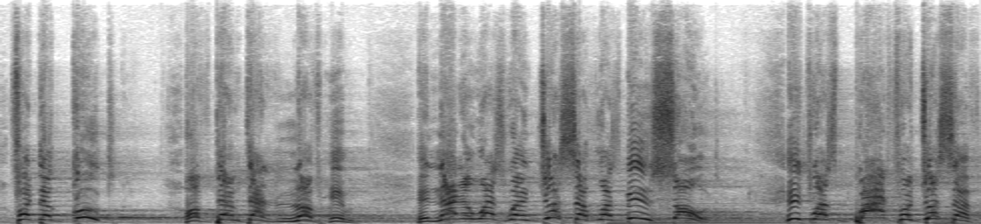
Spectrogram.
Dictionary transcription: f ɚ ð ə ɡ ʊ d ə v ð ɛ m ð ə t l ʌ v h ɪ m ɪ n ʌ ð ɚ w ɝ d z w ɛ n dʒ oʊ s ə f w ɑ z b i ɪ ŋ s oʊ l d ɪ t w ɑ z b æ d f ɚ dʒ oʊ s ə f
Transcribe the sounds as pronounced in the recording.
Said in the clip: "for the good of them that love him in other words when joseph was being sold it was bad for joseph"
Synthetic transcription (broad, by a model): f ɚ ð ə ɡ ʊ d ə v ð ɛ m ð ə t l ʌ v h ɪ m ɪ n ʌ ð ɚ w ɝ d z w ɛ n dʒ oʊ s ə f w ɑ z b i ɪ ŋ s oʊ l d ɪ t w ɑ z b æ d f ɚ dʒ oʊ s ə f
